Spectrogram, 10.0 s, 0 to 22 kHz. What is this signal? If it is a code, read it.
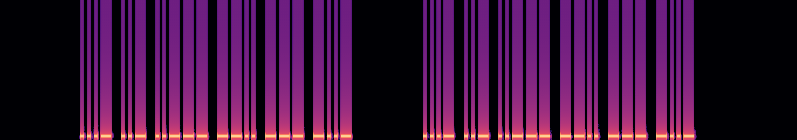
Morse code, heard as a keyed tone, about 28 wpm, 700 Hz. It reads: VU2ZOX VU2ZOX
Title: DXCC-100 Call Signs - 6 Characters - Repeated 2x - 28wpm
